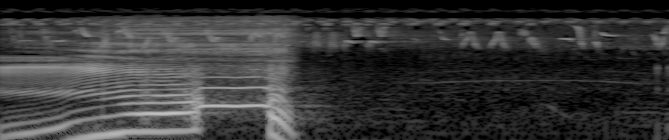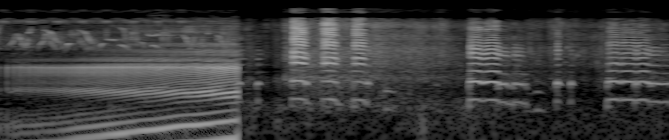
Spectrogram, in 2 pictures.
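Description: Cow mooing twice: a long loud moo rising in pitch and dropping away at the end, then a second rising moo. Small birds chirp faintly between the moos, and from about seven seconds in waterfowl give short repeated calls.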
